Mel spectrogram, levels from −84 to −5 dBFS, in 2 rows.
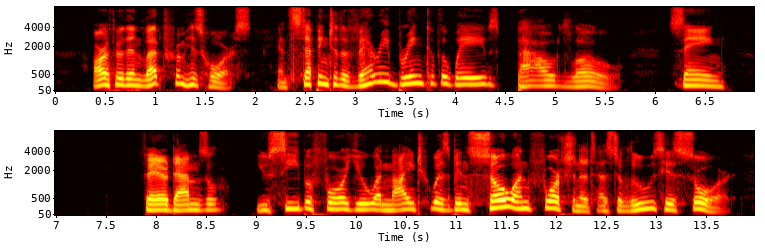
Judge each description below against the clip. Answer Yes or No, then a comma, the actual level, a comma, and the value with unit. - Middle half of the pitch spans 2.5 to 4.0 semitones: No, average, 4.4 semitones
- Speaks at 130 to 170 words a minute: Yes, average, 160 wpm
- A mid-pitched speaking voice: Yes, medium, 160 Hz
